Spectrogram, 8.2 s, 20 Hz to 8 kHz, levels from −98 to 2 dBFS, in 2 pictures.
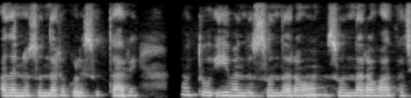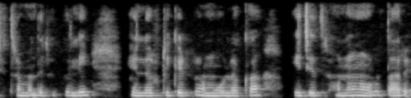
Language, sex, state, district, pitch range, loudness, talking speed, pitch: Kannada, male, Karnataka, Dharwad, 225-250 Hz, -15 LUFS, 115 wpm, 235 Hz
